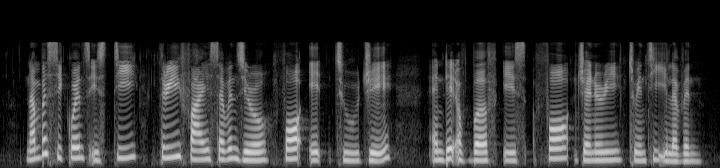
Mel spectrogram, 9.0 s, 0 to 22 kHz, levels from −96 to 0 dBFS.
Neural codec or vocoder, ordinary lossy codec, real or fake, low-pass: none; none; real; none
